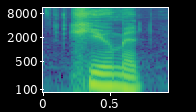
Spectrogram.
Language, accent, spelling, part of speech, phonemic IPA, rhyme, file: English, US, humid, adjective, /ˈhjuːmɪd/, -uːmɪd, En-us-humid.ogg
- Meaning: Containing perceptible moisture (usually describing air or atmosphere); damp; moist; somewhat wet or watery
